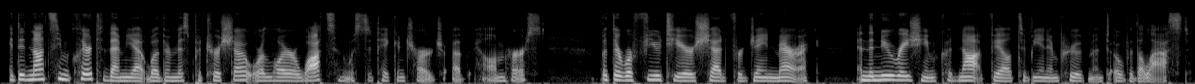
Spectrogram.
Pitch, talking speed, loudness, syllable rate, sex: 180 Hz, 215 wpm, -23 LUFS, 5.7 syllables/s, female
